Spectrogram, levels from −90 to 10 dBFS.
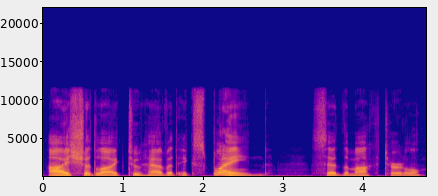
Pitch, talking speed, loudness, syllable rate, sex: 130 Hz, 140 wpm, -18 LUFS, 3.4 syllables/s, male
